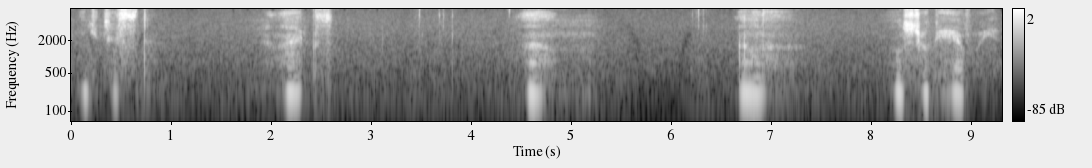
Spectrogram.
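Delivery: ordinary talk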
